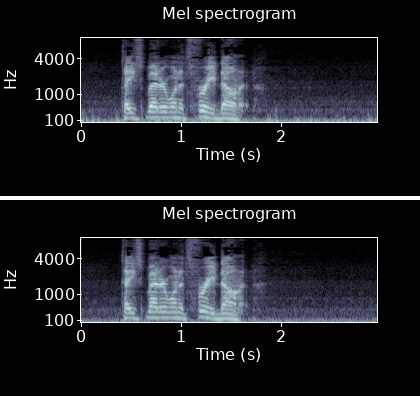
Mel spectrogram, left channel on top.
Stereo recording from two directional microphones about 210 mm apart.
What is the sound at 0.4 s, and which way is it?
Speech, 15° right (ahead or behind).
